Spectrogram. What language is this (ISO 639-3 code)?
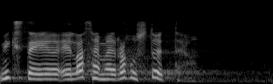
est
